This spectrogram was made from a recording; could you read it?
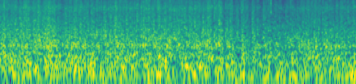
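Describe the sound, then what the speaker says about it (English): A Terran bunker in StarCraft II firing steadily at a Protoss Nexus, a dense continuous rattle of gunfire and impacts that stays loud and even throughout with no pauses. "now we have this bunker shelling away at the Nexus"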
